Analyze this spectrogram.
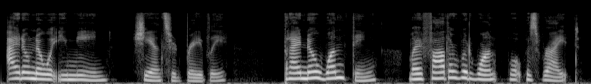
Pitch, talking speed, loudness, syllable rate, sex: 230 Hz, 215 wpm, -17 LUFS, 5.7 syllables/s, female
